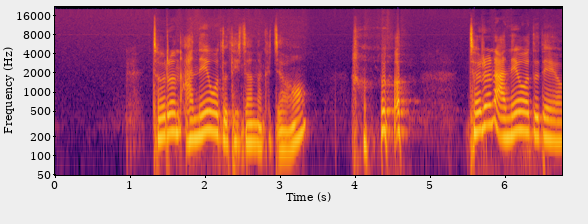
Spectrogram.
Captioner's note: hahah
